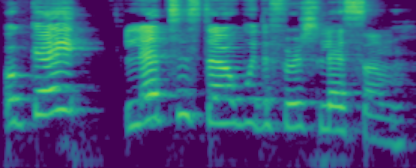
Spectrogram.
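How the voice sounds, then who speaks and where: Woman, Latin American Spanish accent, native Spanish speaker, high voice, slow halting delivery, language teacher. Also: very animated, a bit bright. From Ecuador. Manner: halting, careful, phrase by phrase. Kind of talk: instructional lesson to camera.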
